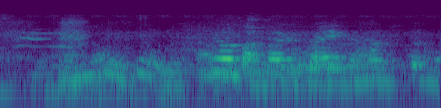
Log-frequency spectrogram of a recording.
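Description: A domestic cat meowing, with a rising-then-falling call early on, among people's voices.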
